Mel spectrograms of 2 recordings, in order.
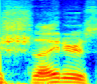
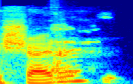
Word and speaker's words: Scheider: the and then Roy Schneider's interesting uh or no showman how do you say his name um not Schneider Not sure I mean Roy Scheider yeah the sheriff he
